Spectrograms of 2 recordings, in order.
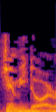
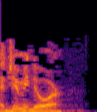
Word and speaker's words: Jimmy Dore: I think it's Jimmy Dore, right? Yeah, Jimmy Dore.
